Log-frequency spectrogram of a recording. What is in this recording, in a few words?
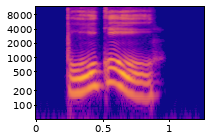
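"不顾", Chinese; HSK6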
